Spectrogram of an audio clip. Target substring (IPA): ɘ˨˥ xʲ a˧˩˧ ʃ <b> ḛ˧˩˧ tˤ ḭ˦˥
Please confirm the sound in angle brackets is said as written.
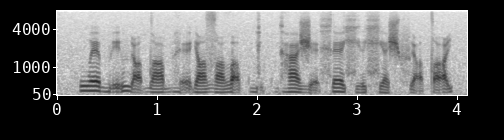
no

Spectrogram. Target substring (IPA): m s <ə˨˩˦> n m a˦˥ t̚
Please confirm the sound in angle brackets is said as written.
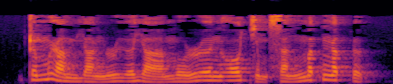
no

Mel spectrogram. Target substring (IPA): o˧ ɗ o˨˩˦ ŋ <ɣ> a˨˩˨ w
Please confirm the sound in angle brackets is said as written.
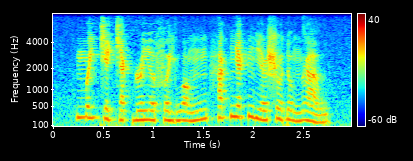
yes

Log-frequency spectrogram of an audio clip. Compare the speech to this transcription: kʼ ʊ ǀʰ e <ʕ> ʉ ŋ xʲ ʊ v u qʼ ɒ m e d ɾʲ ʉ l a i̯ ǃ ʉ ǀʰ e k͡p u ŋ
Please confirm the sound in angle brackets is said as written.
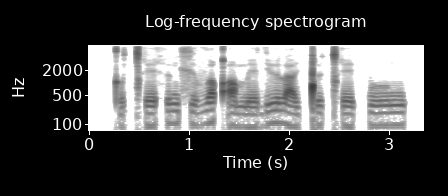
no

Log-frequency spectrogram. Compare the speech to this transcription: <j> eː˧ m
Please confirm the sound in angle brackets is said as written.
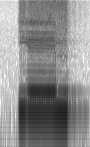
yes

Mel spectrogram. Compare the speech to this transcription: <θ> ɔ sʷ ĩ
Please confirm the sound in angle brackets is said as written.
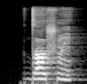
no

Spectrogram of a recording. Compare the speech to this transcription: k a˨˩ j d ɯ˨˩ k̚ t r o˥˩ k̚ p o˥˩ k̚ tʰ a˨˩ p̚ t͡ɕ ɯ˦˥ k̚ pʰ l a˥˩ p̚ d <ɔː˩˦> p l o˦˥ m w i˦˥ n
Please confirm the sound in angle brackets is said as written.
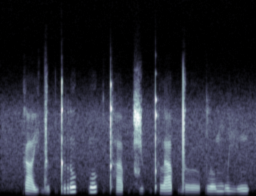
no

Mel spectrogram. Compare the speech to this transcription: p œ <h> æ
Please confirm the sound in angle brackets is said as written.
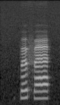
no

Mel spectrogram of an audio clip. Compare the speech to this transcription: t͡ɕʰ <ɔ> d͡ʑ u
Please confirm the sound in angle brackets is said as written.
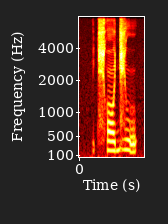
yes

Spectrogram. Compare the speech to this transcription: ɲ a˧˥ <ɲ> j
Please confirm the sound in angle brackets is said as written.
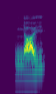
no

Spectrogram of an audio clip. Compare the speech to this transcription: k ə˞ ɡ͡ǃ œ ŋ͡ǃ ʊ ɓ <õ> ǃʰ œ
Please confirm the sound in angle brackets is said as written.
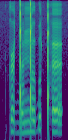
no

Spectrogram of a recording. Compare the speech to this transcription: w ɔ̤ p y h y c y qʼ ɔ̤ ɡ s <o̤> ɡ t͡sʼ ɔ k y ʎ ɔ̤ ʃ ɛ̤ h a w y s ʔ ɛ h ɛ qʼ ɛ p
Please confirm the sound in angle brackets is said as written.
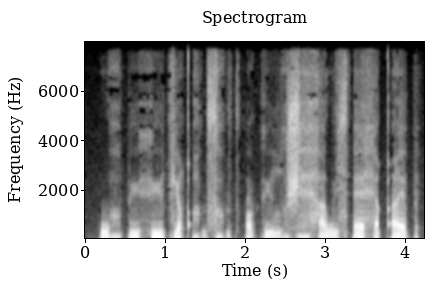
no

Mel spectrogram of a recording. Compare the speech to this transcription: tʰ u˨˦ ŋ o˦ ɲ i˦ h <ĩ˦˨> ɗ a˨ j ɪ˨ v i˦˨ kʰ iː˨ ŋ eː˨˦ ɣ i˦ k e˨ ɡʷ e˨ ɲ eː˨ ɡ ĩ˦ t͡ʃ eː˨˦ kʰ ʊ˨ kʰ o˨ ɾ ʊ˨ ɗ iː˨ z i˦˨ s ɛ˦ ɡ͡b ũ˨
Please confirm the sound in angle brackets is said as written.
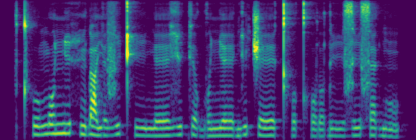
no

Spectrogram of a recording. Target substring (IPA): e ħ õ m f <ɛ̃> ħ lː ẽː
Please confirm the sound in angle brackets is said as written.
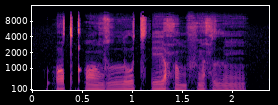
no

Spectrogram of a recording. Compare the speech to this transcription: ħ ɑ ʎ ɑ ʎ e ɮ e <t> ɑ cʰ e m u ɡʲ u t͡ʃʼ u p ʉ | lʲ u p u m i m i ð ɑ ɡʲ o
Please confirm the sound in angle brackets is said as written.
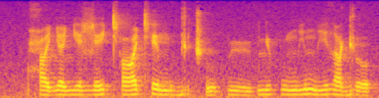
no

